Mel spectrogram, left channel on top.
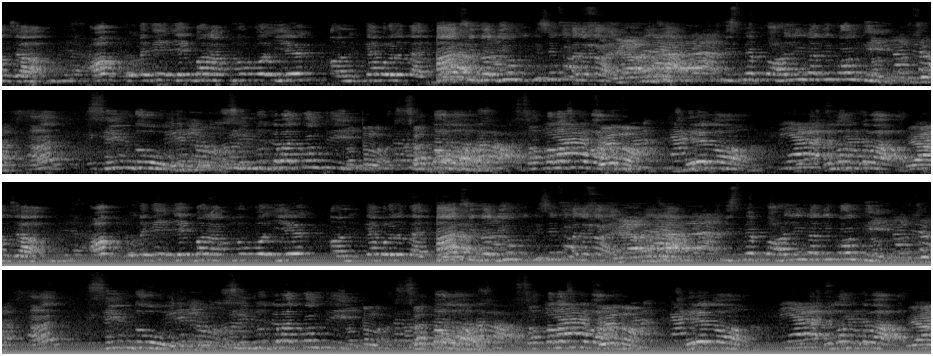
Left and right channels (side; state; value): right; noise; hum, 4 dB below the sound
